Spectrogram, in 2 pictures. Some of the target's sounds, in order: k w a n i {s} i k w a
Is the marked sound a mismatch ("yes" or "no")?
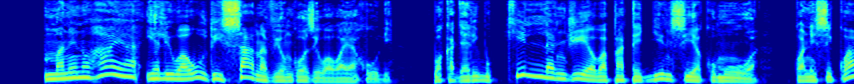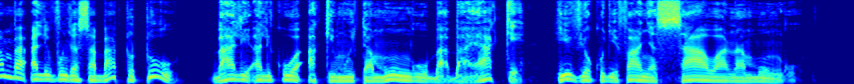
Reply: no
